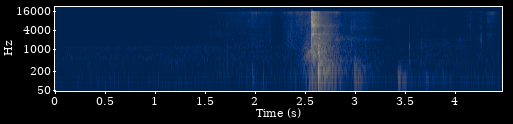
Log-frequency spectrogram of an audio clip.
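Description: A golf driver striking a ball off an indoor hitting mat: one sharp crack about two and a half seconds in, followed by a few faint taps. The impact screen itself makes little noise when the ball hits it.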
